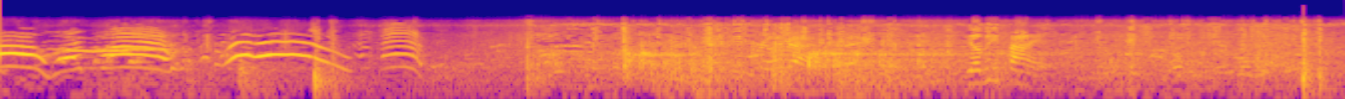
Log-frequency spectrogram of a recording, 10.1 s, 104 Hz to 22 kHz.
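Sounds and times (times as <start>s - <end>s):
people talking: 2.5s - 9.9s
bowling knocks and clatter: 3.9s - 10.0s.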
